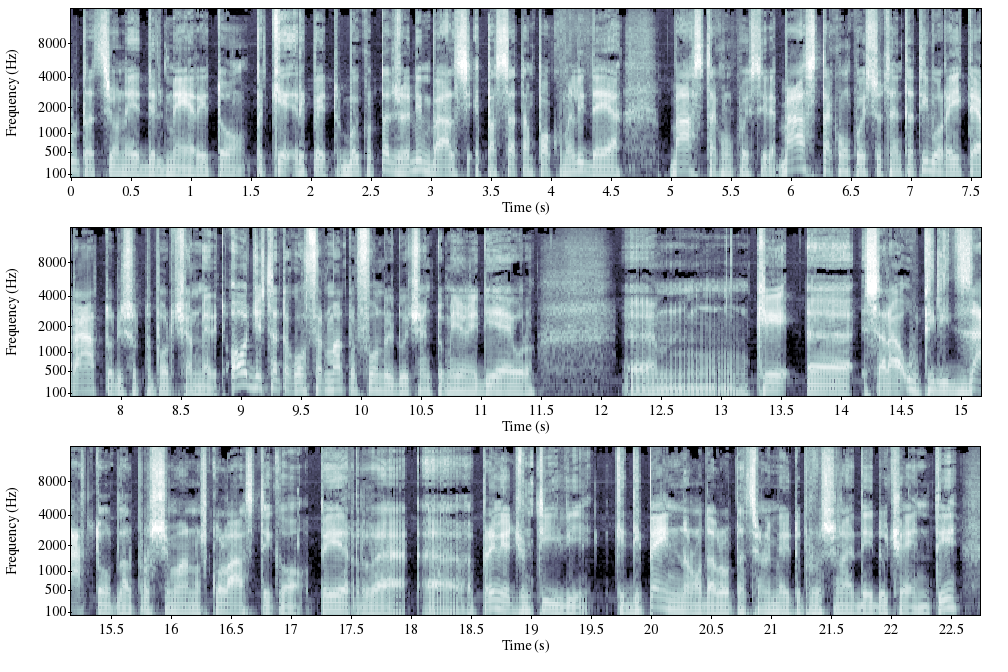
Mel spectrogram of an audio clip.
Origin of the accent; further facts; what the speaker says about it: Turin, Piedmont, Italy; io da torinese ovviamente inizio ogni mattina di lì a leggere i giornali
